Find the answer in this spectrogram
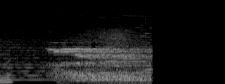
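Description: A cartoon promo soundtrack: a short music-and-effects sting of about a second, with a slowly falling tone. It cuts off abruptly.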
